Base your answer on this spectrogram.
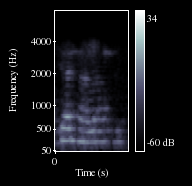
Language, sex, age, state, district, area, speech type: Bengali, female, 60+, West Bengal, Darjeeling, urban, conversation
